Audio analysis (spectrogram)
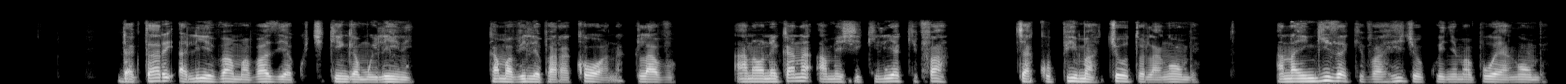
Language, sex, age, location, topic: Swahili, male, 25-35, Nakuru, health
